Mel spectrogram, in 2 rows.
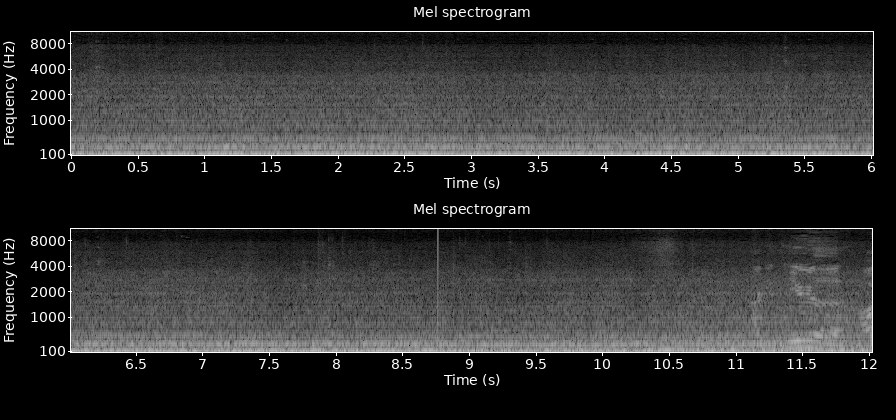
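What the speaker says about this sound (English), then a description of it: "I can hear the auxiliary fan kicking on that long incline back there." A Volvo 30-ton heavy-haul truck climbing a long incline through shaded woods, a steady low engine drone with a constant whirring hum like a cooling fan running throughout, under a voice.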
